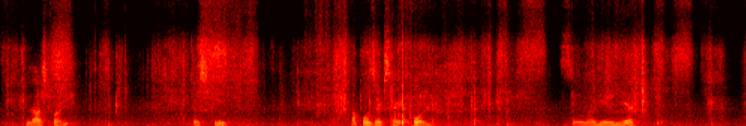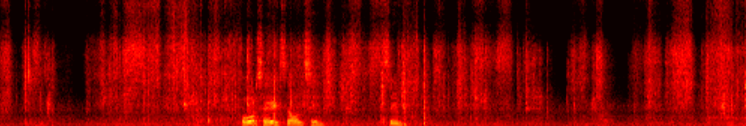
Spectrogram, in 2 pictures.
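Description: Thin card is folded and creased by hand.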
